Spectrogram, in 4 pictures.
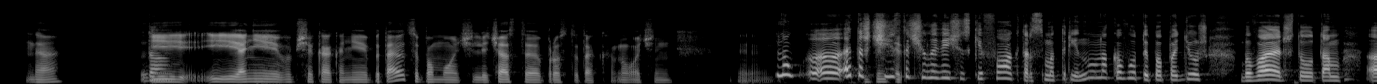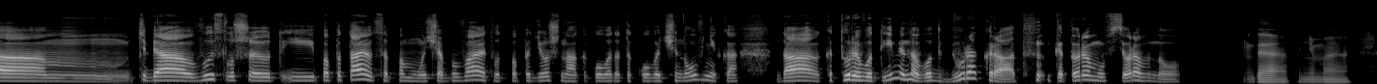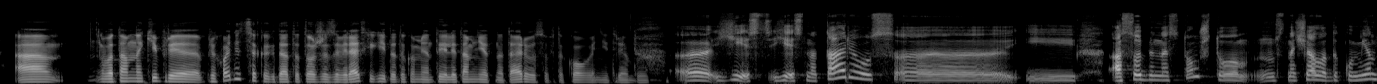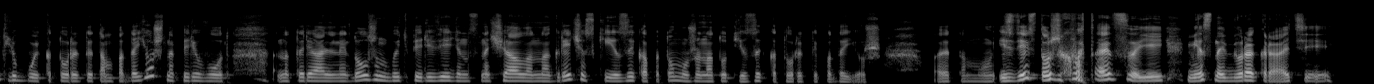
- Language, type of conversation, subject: Russian, advice, С чего начать, чтобы разобраться с местными бюрократическими процедурами при переезде, и какие документы для этого нужны?
- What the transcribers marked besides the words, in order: tapping; laughing while speaking: "хватает"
